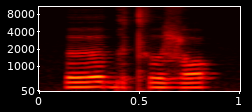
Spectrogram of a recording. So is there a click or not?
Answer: no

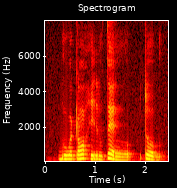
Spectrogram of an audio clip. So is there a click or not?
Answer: no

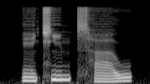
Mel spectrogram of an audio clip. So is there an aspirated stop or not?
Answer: yes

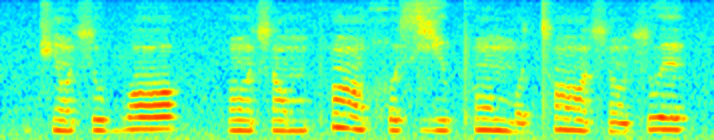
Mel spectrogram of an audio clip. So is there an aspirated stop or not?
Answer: yes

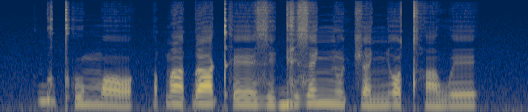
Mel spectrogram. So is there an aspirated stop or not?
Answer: yes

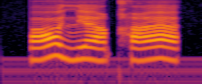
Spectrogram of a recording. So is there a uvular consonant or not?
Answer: yes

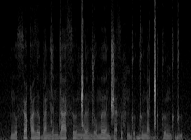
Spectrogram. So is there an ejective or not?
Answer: no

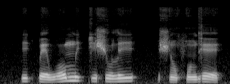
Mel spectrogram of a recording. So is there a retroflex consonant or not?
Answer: no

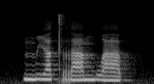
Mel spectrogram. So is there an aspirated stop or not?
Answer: no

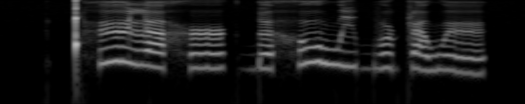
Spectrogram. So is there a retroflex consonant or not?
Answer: yes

